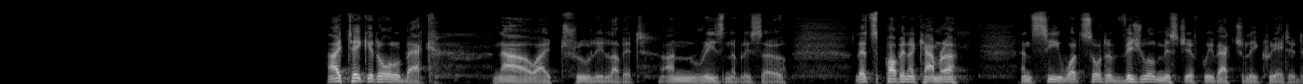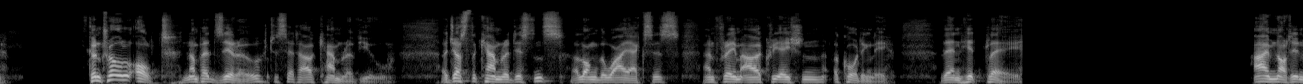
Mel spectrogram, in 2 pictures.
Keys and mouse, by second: 2.0 KP_1, 8.9 shift+a, 12.3 ctrl+alt+KP_0, 14.7 KP_1, 15.1 KP_0, 20.2 g, 20.4 y, 22.6 KP_1, 22.6 KP_0, 23.5 click, 24.1 click.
